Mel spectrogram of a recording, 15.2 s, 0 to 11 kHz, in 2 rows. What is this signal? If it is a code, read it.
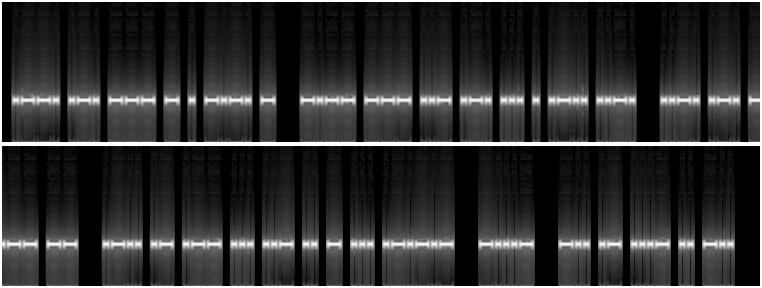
Morse code, heard as a keyed tone, about 30 wpm, 1000 Hz. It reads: PROTECT YOURSELF FROM LAWSUITS. <BT> DAVID
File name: qotdfiles / 30wpm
